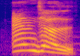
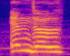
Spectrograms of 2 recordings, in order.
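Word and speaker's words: angel: ए एन जी ई एल, ए एन जी ई एल, यहाँ जी के बाद हमारा क्या है, ई है, तब यहाँ जी की ध्वनि क्या होगी, ज होगी। तो इसे हम लोग क्या पढ़ेंगे, एंजल।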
